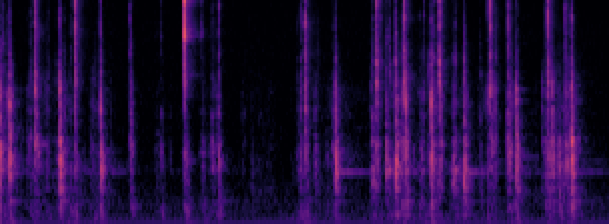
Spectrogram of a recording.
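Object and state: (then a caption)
Typewriter-style mechanical keyboard being typed on. Fingertips and nails type continuously on a typewriter-style mechanical keyboard with round metal-rimmed keys. The result is a run of quick, bright, clicky keystrokes with very short decay and a brief pause midway. One sharper, louder clack rings high near the start.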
